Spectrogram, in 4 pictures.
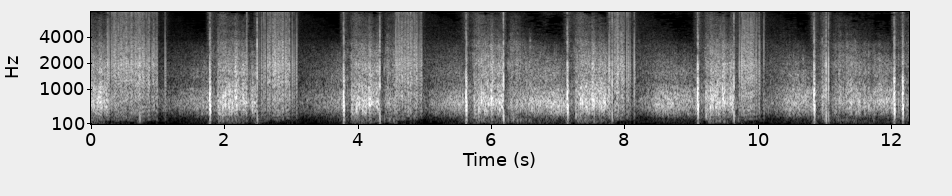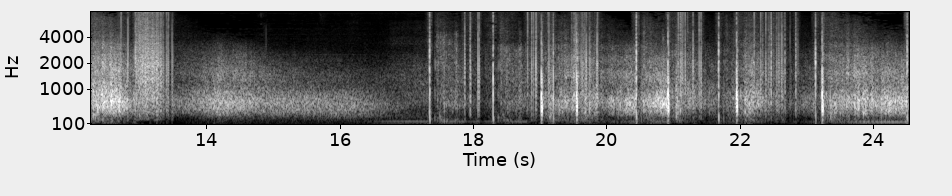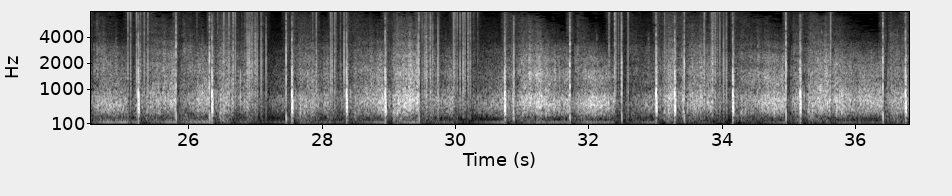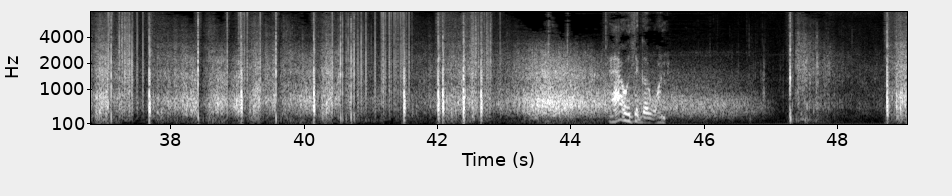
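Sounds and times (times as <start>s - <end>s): fireworks bangs and crackles: 0.0s - 15.7s, 17.1s - 49.0s.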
